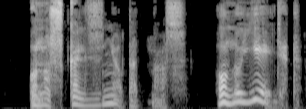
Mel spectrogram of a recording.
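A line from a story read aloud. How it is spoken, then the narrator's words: Sly whispering. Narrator (Russian): шептали из-под тишка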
